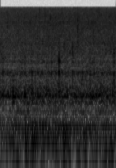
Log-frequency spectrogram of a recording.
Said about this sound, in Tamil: இப்போ இந்த சின்ன வெங்காயம் நமக்கு ஓரளவுக்கு வதங்கினதும் நம்ம தனியாக எடுத்து வச்சுருந்த பூண்டை இதில் சேர்த்துடலாம்.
